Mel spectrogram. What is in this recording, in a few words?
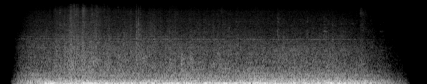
plane land; anemoi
